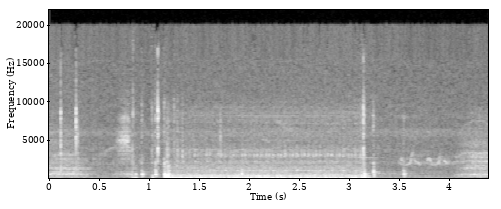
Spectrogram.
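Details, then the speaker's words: 1991 Pontiac Bonneville SSE, rescued from the crusher, power seat adjusted: faint whirring motor for about two seconds with a gritty grinding edge, like gears stripping; owner suspects bad motor or connection, cause unclear. "that's reminds me of the planes trains automobiles where the old john candy's over there trying to get the seat adjusted and it sounds like the damn gears are stripping out of it up there"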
